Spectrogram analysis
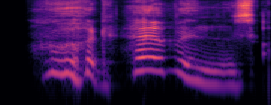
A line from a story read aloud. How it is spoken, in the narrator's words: I cried in amazement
